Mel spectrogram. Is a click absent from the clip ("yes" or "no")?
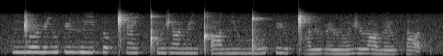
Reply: no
